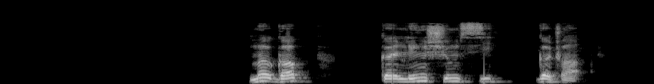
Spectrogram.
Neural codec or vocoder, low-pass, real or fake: none; 7.2 kHz; real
